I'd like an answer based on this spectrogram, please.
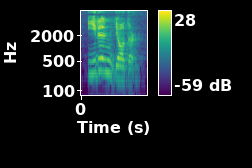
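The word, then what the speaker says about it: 일흔 여덟: And the real pronounce is ilen yeodeol, just like this.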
